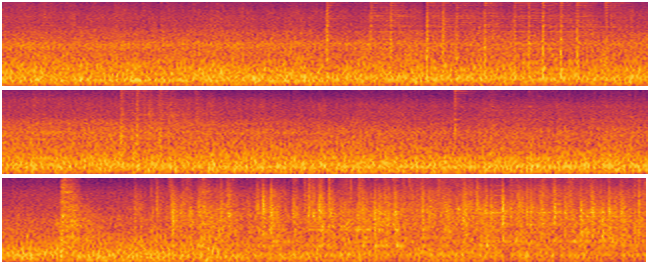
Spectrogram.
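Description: Ballast train's hopper cars on the track: a steady heavy rumble with rattling and clanking of the cars, the clatter growing sharper and busier from about fourteen seconds in.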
